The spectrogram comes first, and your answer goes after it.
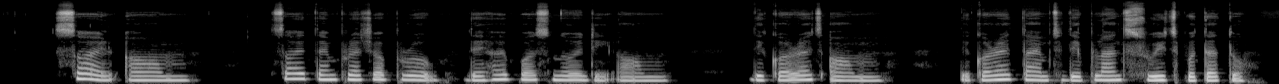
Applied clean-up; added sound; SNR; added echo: none; none; none; none.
